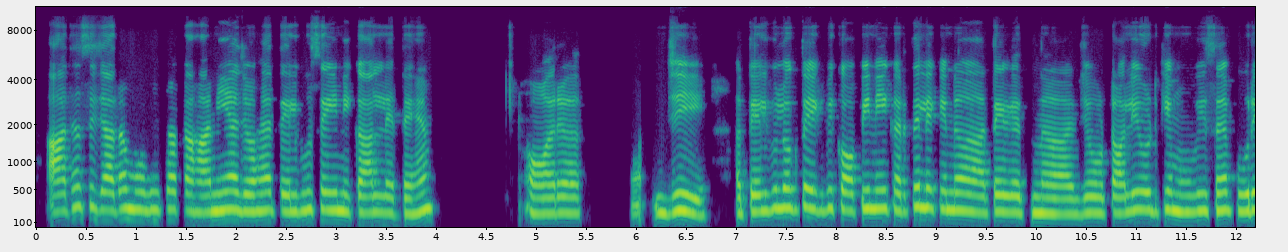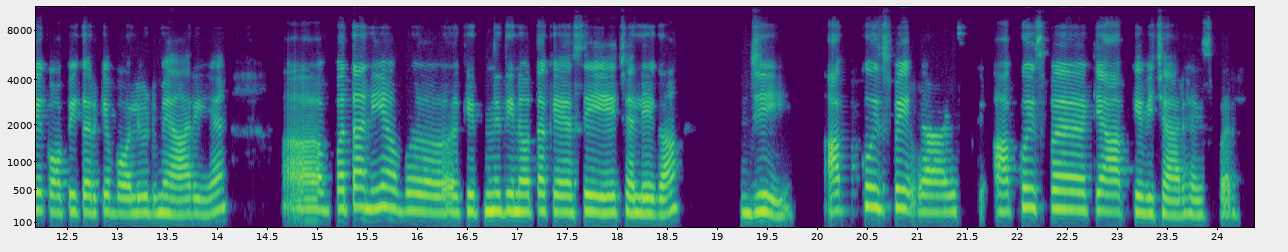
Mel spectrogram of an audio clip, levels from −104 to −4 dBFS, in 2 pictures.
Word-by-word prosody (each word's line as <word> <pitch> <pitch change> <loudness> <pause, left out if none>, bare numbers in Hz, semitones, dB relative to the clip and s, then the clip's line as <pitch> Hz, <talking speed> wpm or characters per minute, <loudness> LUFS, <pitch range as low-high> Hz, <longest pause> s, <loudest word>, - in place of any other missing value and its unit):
आधा 220 +5 +1
से 270 0 -7
ज़्यादा 235 0 0
मूवी 235 -1 0
का 240 - +2
कहानियाँ 220 +2 +2
जो 215 -1 +1
हैं 230 0 +1
तेलुगु 215 +1 -1
से 235 +1 -3
ही 230 0 +2
निकाल 205 -2 0
लेते 190 -1 -3
हैं 225 +6 +1 1.0
और 195 +1 +1 1.0
जी, 195 -3 +2 0.4
तेलुगु 220 +3 +1
लोग 255 -1 +1
तो 265 - +3
एक 235 -3 +1
भी 250 - -2
कॉपी 240 +1 +1
नहीं 245 0 +3
करते 225 +3 0
लेकिन 245 -3 +1
अ, 215 -3 +2
तेल 205 -1 +2
अ, 190 -2 0
जो 200 +1 -1
टॉलीवुड 215 +3 0
की 235 - +1
मूवीज़ 220 +1 0
हैं 230 0 +2
पूरे 220 +1 +2
कॉपी 205 +1 -1
करके 205 +1 0
बॉलीवुड 195 +1 0
में - - +2
आ 180 -1 +1
रही 185 -1 -4
हैं। 235 +5 -2 0.6
अ, 125 - +1
पता 260 +2 +2
नहीं 255 +2 +2
अब 240 -3 -2 0.6
कितने 215 +1 +3
दिनों 215 -1 +3
तक 220 0 0
ऐसे 205 +2 0
ही 205 -1 +4
ये 200 +1 +3
चलेगा, 190 +2 +2 0.7
जी, 205 +2 +3 0.6
आपको 225 +5 0
इस 250 0 0
पे 255 -1 +4
अ, 210 -2 -1
इस 215 - -10
पे, - - -17
आपको 220 +5 0
इस 260 - -9
पे 235 -2 +4
क्या 225 -1 +1
आपके 210 0 0
विचार 180 -2 -1
है, 175 - -2
इस 170 -2 -10
पर? 190 - -6
215 Hz, 165 wpm, -22 LUFS, 200-235 Hz, 1.0 s, ही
